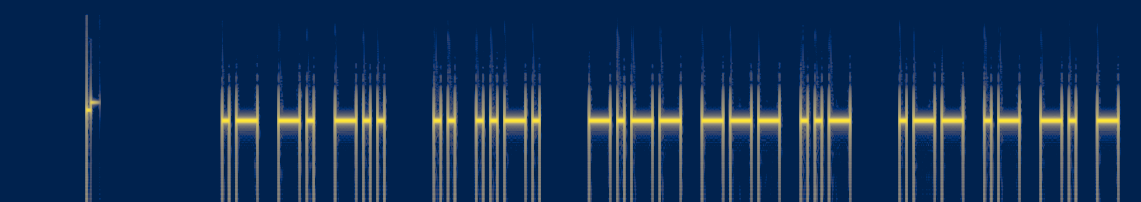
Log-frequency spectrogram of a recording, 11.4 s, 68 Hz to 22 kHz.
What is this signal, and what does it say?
Morse code, heard as a keyed tone, about 17 wpm, 700 Hz. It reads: AND IF YOU WANT
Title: Sets of 5 Words Encore 17wpm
